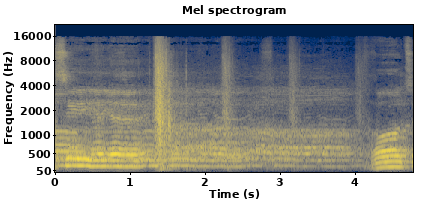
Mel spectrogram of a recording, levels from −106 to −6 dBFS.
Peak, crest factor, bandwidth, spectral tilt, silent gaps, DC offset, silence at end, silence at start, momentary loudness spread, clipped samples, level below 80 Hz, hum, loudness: 0 dBFS; 20 dB; 16 kHz; -5 dB/octave; none; under 0.1%; 0 s; 0 s; 16 LU; under 0.1%; -66 dBFS; none; -19 LUFS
